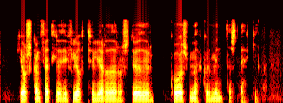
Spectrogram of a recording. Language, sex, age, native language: Icelandic, male, 20-29, Icelandic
